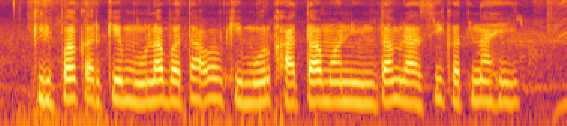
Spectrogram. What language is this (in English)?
Chhattisgarhi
